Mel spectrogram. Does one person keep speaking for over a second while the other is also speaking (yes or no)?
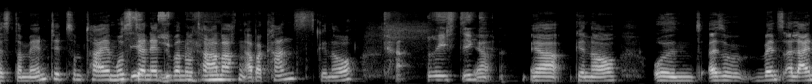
yes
